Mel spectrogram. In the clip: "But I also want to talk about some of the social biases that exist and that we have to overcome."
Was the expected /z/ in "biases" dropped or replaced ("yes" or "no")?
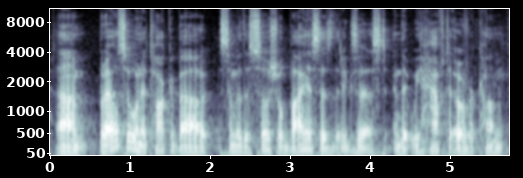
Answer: no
